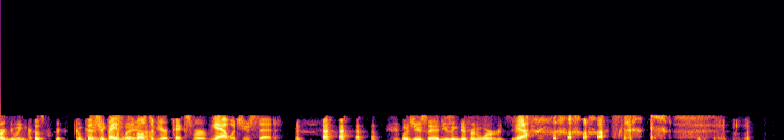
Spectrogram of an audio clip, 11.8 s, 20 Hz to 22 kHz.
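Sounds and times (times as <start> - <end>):
speech: 0.0 - 9.5
laughter: 0.4 - 2.6, 4.4 - 6.1, 7.7 - 9.8
person coughing harshly: 8.4 - 10.8.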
